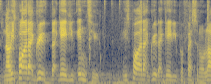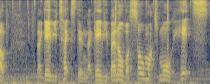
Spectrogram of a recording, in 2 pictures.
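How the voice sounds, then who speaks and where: A man's voice: on the high side, normal speed, a bit bright. A man hosting a casual music interview in a studio. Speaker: interviewer and host.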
